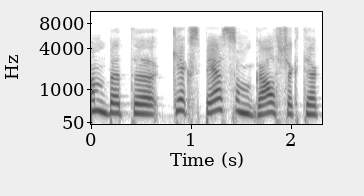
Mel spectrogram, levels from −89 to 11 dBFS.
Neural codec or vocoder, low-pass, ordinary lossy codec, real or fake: none; 7.2 kHz; AAC, 48 kbps; real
